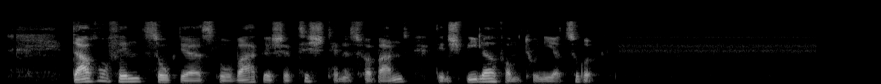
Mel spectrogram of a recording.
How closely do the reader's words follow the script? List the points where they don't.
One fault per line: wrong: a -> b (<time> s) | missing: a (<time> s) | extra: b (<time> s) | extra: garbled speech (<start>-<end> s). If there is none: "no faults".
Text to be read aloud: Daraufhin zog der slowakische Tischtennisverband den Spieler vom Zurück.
extra: Turnier (5.2 s)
